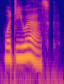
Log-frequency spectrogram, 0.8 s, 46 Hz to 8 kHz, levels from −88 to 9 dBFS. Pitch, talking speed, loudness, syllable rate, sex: 220 Hz, 300 wpm, -15 LUFS, 6.5 syllables/s, female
